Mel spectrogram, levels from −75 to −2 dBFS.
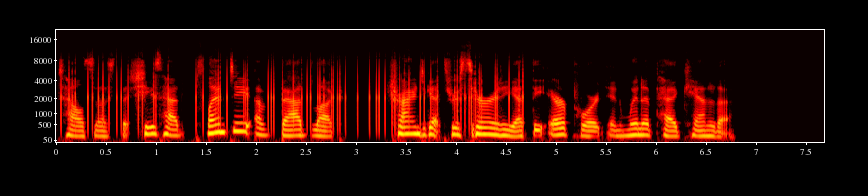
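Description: Something near the signal chain, most likely interference from nearby equipment or a faulty connection or power supply, keeps injecting short pulses from 0.05 s to 4.67 s. The result is a train of clicks, about 14.7 per second at an uneven pace, with around seventy in total. Each pulse has much the same sharp shape and peaks about 20 dB above the speech, so the ticking sits clearly on top of the talking and carries on through the pauses.

Between 4.14 s and 4.19 s, while the clicks are still running, the decoder drops compressed frames, either because they are missing or because it rejects them as damaged. The speech jumps forward by roughly 150 ms, which fits about three frames of 46.4 ms each, so the sound lurches ahead where the frames are left out.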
